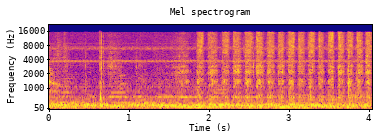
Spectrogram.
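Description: Fingernail scratching the scratch-off coating of a security-code label on a cardboard box, to reveal the code. Faint rubbing that turns, about two seconds in, into fast, even strokes at about eight a second.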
